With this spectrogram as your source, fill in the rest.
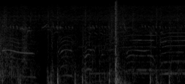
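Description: A horse's hooves clip-clop in Red Dead Redemption as the rider slows and stops, uneven thuds at close range mixed with tonal game sounds.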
